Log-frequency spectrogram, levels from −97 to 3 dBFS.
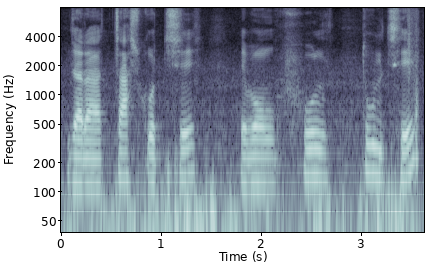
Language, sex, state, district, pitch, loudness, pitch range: Bengali, male, West Bengal, North 24 Parganas, 115 Hz, -21 LUFS, 110-135 Hz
